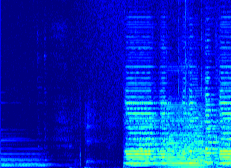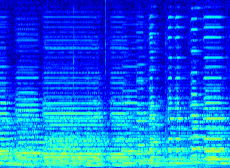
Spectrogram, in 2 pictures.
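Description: Casio Privia digital piano playing a tune in held, organ-like notes over a steady bass line, starting about two and a half seconds in. The last held notes of an earlier piece fade out just before it.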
